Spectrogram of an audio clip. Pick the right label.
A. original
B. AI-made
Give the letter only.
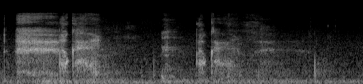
B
